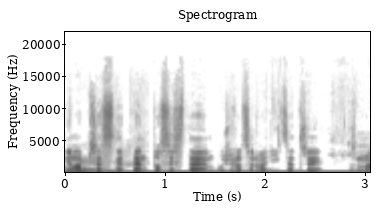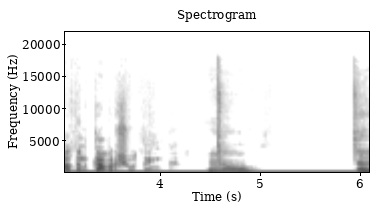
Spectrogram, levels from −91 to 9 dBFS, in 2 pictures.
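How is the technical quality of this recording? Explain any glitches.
The recording carries one fault, a DC offset that runs through the entire speech clip. The whole waveform sits shifted off the zero line by a constant of about -34 dBFS, as if a fixed voltage were added to every sample. You cannot hear it as a tone, but it eats into headroom. On a waveform display the trace rides visibly off centre; on a spectrogram it shows as a steady band of energy pinned at 0 Hz.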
